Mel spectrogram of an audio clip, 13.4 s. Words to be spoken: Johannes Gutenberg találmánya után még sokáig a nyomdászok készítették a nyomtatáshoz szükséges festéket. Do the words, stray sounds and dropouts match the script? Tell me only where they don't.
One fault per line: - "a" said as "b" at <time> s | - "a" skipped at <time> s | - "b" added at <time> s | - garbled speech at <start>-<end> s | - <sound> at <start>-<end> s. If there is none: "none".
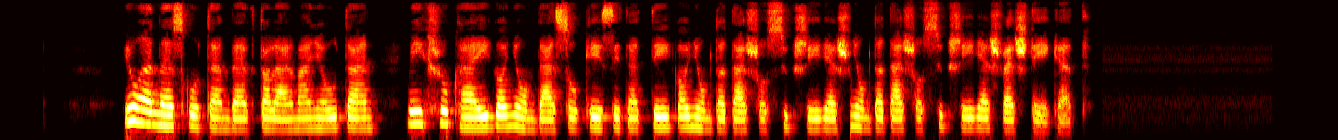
- "nyomtatáshoz szükséges" added at 8.5 s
